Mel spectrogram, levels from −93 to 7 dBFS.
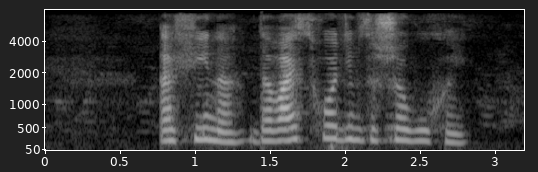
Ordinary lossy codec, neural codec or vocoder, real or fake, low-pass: AAC, 32 kbps; none; real; 7.2 kHz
